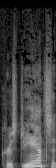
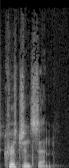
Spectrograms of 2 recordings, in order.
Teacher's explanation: obviously accenting the first syllable · Shown in: second take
